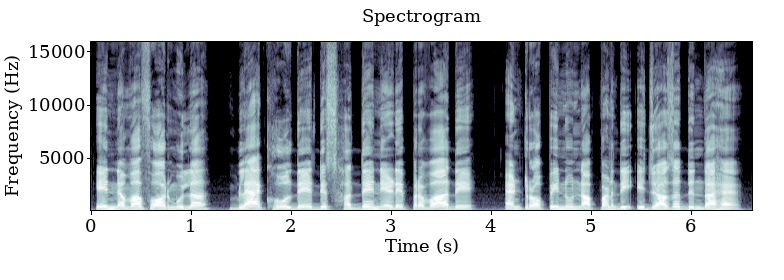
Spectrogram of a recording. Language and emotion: Punjabi, neutral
